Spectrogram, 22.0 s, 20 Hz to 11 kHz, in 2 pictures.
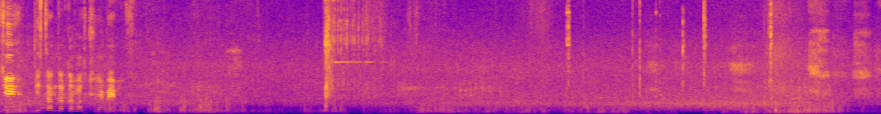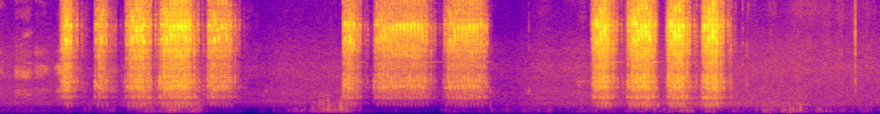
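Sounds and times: starter whirring engine: 11.8s - 14.0s, 15.3s - 17.2s, 18.4s - 20.2s.

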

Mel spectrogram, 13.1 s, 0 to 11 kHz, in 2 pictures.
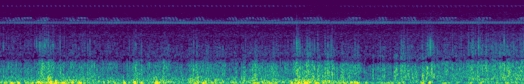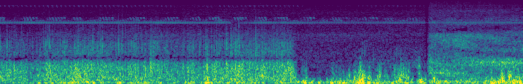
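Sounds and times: wind buffeting microphone: 0.0s - 13.0s
faint high pulsing tone: 11.9s - 13.0s.

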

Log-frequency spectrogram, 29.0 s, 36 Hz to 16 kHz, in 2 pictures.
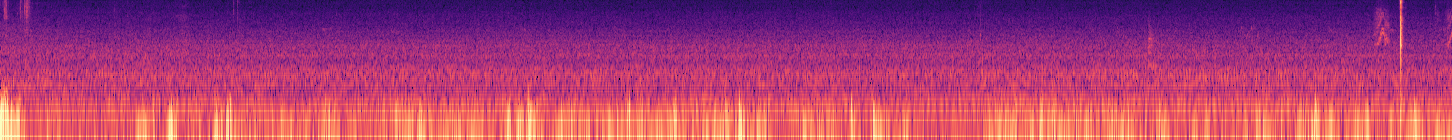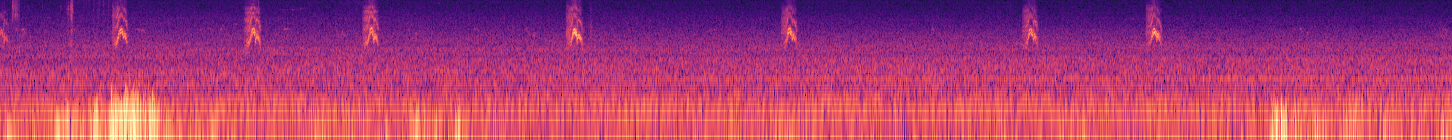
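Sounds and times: sparrow chirping: 13.3s - 20.6s, 21.6s - 22.6s, 24.6s - 25.1s, 25.9s - 26.3s.

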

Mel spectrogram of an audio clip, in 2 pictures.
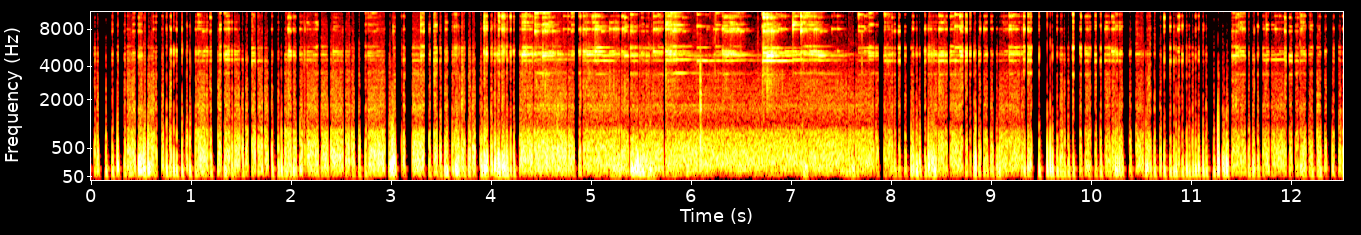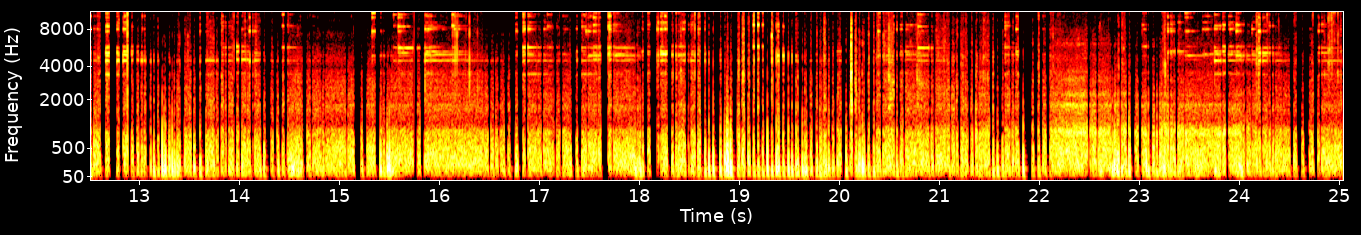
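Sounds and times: light clinks and scratches: 4.2s - 7.9s, 15.3s - 16.4s, 23.2s - 25.0s.

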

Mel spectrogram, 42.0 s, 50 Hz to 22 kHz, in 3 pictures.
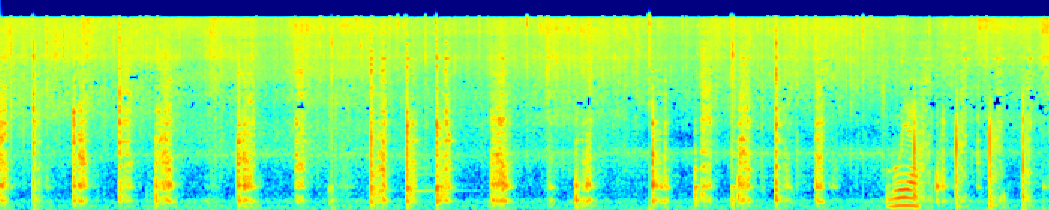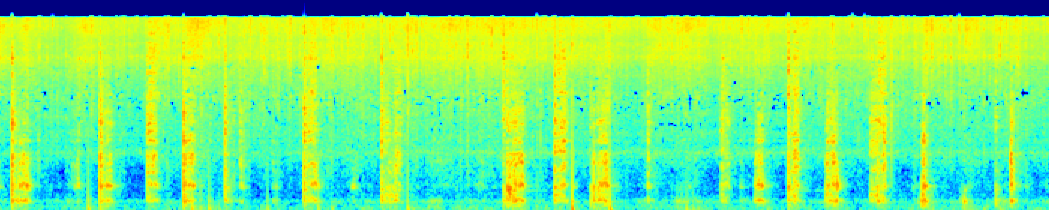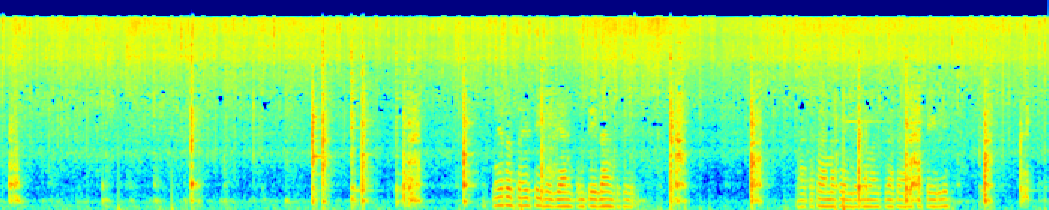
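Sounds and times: metal spatula scraping pan: 0.0s - 2.4s, 3.2s - 4.2s, 4.9s - 6.9s, 8.7s - 11.1s, 20.7s - 22.2s, 23.6s - 26.4s, 32.1s - 34.4s
onions sizzling in hot oil: 0.0s - 41.9s.

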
